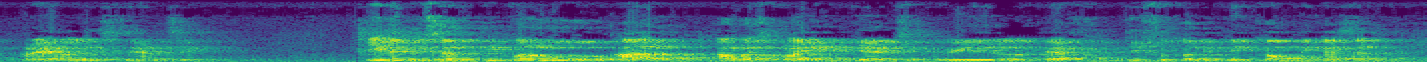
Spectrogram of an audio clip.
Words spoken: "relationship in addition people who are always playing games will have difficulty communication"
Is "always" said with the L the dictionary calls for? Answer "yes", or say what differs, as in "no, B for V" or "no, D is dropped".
no, L is dropped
